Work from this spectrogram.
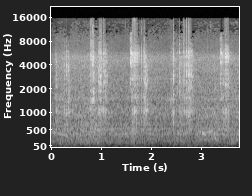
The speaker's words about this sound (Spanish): ¿Entonces le rechinan los dientes a tu mujer?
